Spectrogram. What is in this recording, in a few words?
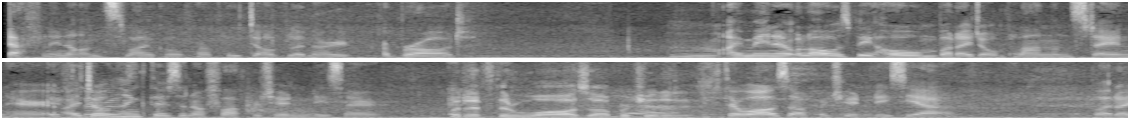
student vox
